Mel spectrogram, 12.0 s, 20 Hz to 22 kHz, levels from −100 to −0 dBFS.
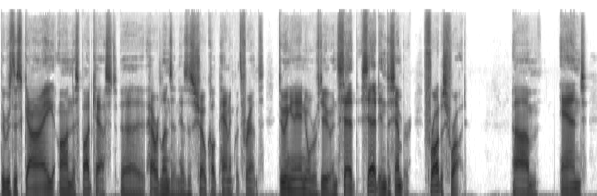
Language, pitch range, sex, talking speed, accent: English, 85-115 Hz, male, 155 wpm, American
